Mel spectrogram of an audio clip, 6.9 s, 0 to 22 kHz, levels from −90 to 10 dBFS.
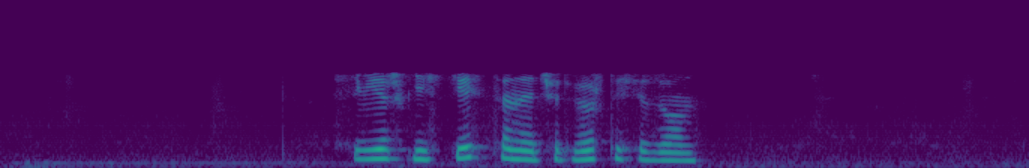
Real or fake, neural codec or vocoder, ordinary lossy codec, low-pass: fake; codec, 16 kHz, 2 kbps, X-Codec, WavLM features, trained on Multilingual LibriSpeech; none; 3.6 kHz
